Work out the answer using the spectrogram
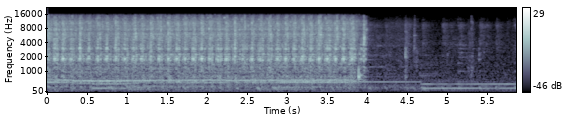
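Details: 1955 Husqvarna Viking Type 21 Class 20 sewing machine (1.5 amp), restored, sewing stitch 2 on cam A (building block design), slider at two, width four: quick even chatter about three stitches a second, smooth, steady, stopping cleanly; normal running.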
